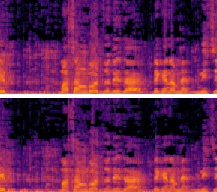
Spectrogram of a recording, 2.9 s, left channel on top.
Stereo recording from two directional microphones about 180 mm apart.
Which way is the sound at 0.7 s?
65° left (ahead or behind).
